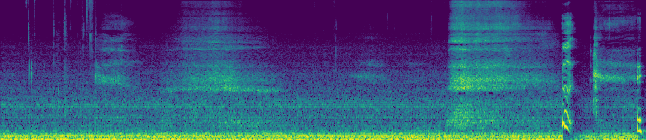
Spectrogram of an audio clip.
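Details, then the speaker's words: Over a steady low engine rumble, a person has painful, full-force hiccups felt deep in the chest: a few sudden, sharp gasping catches of breath, the last two abrupt and forceful. "I already know I'm going to be mortified with how these sound hiccups are the worst"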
